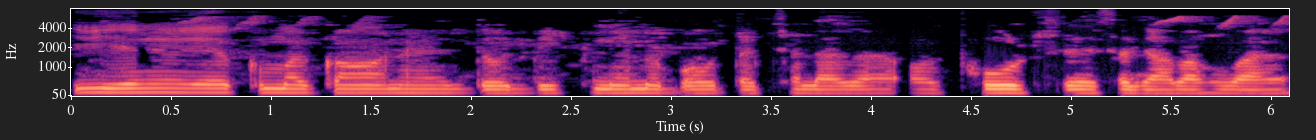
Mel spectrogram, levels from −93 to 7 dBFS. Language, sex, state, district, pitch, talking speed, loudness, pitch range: Hindi, male, Bihar, Jahanabad, 125 Hz, 165 wpm, -18 LUFS, 120-130 Hz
